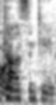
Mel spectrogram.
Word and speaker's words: Constantine: it's Constable not conable con you're putting the emphasis on the wrong it's Constantine um just so everybody's getting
